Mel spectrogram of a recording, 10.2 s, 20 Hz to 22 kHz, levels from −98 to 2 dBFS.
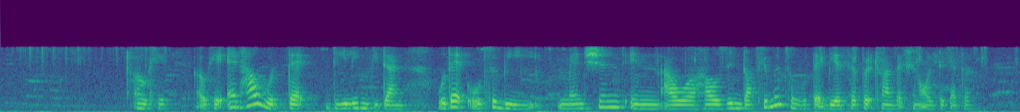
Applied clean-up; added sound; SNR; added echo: none; Keys jangling; 14 dB; none.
